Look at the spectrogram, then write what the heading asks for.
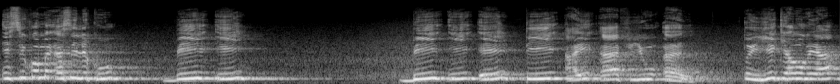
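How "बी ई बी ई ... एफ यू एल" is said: letters of beautiful spelled slowly in the wrong order; slow, careful incorrect spelling. Shown as a demonstration. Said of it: "incorrect spelling हो गई".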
